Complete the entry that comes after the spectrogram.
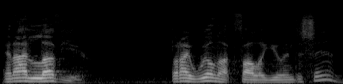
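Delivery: soft, tender but firm refusal; wife to husband, softly and lovingly. Shown as a demonstration. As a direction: say it gently to the husband, holding the line. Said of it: "then very lovingly say".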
